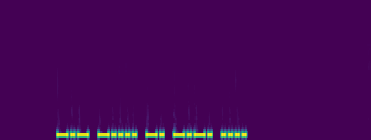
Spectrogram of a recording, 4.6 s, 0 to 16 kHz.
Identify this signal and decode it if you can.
Morse code, heard as a keyed tone, about 34 wpm, 700 Hz. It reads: K6NCH
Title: Speed Racing - USA Call Signs 28wpm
